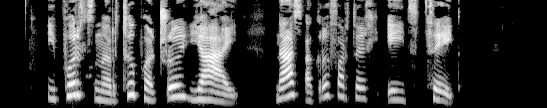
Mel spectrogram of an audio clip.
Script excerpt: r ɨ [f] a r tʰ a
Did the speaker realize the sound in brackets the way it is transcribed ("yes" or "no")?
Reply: yes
